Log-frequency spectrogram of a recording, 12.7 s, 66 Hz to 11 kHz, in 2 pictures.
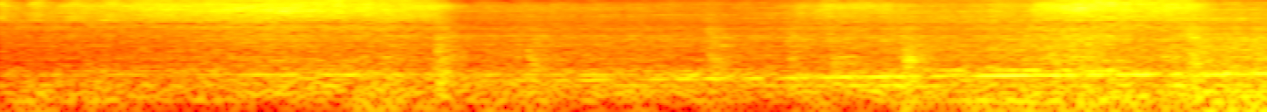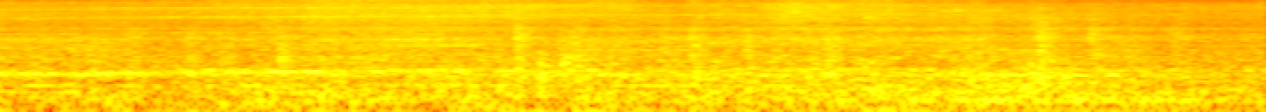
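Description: Kintetsu 20000 series 'Tanoshi' train pulling out and passing close by, its wheels rumbling on the rails. A motor whine rises in pitch as the train picks up speed, and two short hisses come in the first six seconds.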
